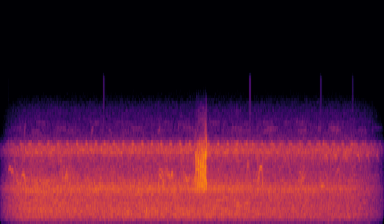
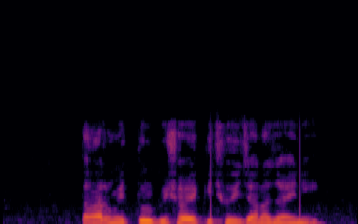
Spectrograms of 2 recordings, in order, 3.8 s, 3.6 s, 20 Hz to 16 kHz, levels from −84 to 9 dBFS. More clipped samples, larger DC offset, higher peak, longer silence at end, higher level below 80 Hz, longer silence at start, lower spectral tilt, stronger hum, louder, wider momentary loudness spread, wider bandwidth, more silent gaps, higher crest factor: neither; neither; first, -2 dBFS vs -16 dBFS; second, 0 s vs 0.35 s; second, -72 dBFS vs -66 dBFS; second, 0 s vs 0.85 s; second, 2 dB/octave vs -7.5 dB/octave; neither; first, -19 LUFS vs -30 LUFS; about the same, 10 LU vs 9 LU; first, 11 kHz vs 7.6 kHz; neither; first, 22 dB vs 16 dB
